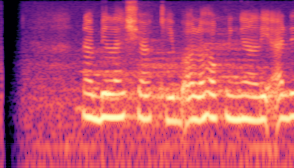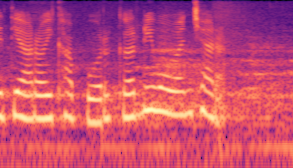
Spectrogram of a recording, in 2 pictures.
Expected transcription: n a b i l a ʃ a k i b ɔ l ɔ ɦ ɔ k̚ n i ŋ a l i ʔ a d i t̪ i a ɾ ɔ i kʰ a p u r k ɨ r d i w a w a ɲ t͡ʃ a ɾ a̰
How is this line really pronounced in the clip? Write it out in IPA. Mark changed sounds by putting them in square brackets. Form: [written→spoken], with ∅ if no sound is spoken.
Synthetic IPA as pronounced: n a b i l a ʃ a k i b ɔ l ɔ ɦ ɔ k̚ n i ŋ a l i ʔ a d i t̪ i a ɾ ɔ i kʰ a p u r k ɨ r d i w a w a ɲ t͡ʃ a ɾ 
